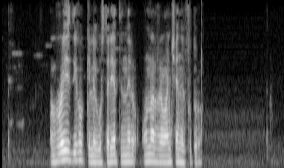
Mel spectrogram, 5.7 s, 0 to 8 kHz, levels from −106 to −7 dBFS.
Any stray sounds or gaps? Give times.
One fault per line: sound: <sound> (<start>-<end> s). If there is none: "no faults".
no faults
